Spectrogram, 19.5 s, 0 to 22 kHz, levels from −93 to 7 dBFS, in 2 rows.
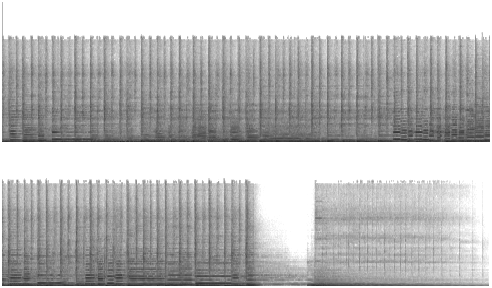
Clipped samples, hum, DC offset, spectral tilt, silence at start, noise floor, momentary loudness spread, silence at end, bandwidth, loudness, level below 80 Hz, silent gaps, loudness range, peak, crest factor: under 0.1%; none; under 0.1%; -5 dB/octave; 0 s; -42 dBFS; 13 LU; 0.65 s; 17 kHz; -16 LUFS; -22 dBFS; none; 10 LU; -2 dBFS; 14 dB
